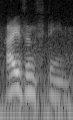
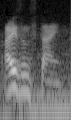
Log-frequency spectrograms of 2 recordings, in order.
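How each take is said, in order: First: Put-on Eisenstein said EYE-zen-steen, ending like "teen"; first attempt at Eisenstein, ending "steen". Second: Eisenstein said EYE-zen-stine, ending like "line"; second attempt at Eisenstein, ending "stine". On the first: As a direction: try Eisenstein with a final "steen" sound. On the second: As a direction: correct Eisenstein to a final "stine". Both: Shown as a demonstration. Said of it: "I always pronounce his name wrong".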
